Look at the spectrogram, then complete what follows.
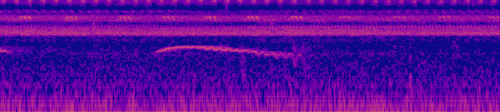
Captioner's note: owl hooting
